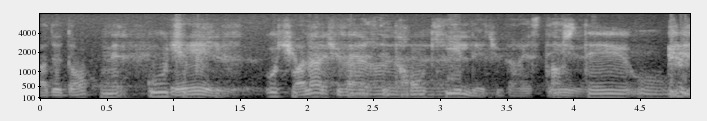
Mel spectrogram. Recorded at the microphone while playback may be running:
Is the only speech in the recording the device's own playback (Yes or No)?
Yes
